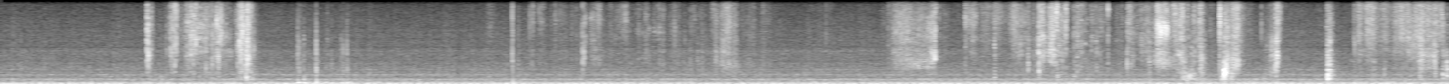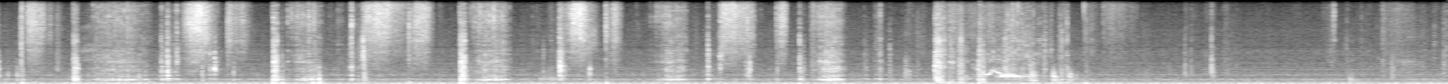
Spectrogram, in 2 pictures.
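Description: Sheets of cardstock and patterned scrapbook paper being lifted, shifted and slid across a cutting mat, giving many short paper rustles and scrapes, busiest in the middle. A steady low hum runs underneath.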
